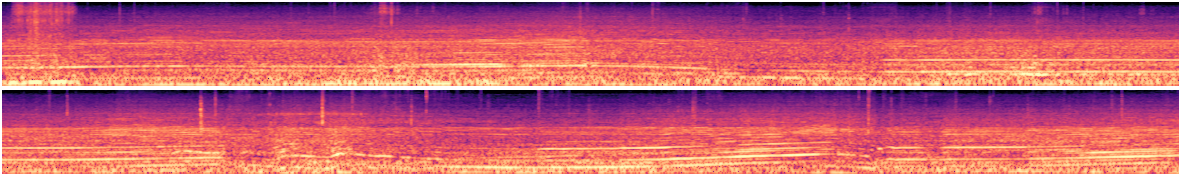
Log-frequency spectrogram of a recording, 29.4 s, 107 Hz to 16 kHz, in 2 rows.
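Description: Porsche 992 GT3's naturally aspirated flat-six heard from inside the cabin under hard track driving. The engine note falls as the car slows, holds steady through a long corner, and goes ragged around a downshift. It then rises under full throttle, dips briefly, and climbs again near the end.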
